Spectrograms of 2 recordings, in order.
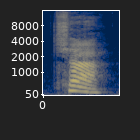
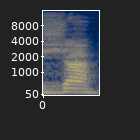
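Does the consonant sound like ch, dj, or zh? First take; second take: ch; zh. First: The consonant sounds like a light ch. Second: The consonant sounds like a soft zh. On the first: The letter starts a word. The speaker calls it right. "um som como se fosse um som de T C H, um som de tchá" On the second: This is the native language's sound. The speaker calls it wrong. "Esse já, já. Não é esse som"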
